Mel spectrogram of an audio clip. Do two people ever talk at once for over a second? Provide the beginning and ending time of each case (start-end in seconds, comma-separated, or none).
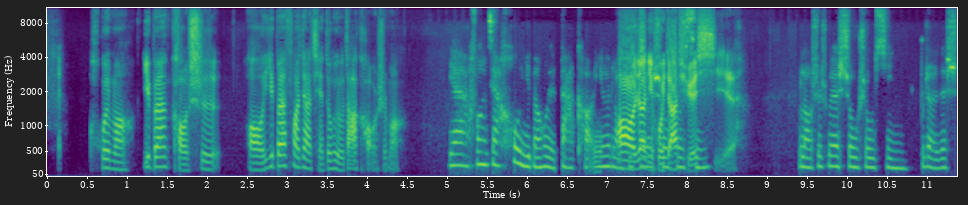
7.1-8.3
